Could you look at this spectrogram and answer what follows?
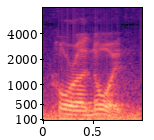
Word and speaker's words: coronoid: Because when I want to accidentally call it a coracoid, I'm like, wait a minute, that doesn't rhyme with annoyed. So annoyed, coronoid, not coid.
